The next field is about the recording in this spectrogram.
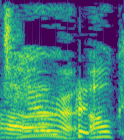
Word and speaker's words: Tara: Well, it's Tara with a T, like Tuesday, but that's okay. – Oh, Tara.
